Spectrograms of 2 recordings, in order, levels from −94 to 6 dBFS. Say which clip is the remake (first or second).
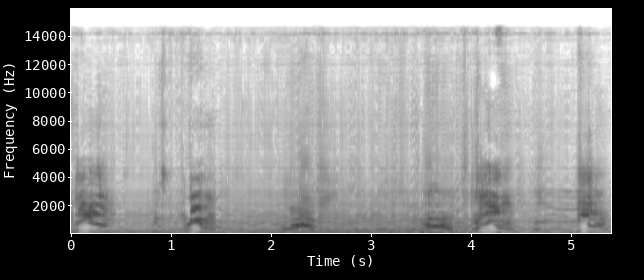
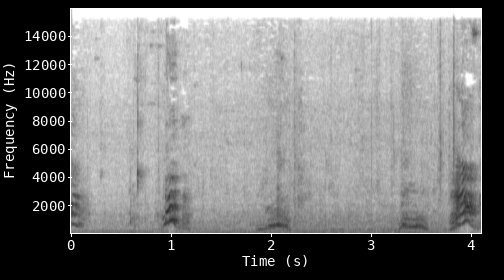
first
